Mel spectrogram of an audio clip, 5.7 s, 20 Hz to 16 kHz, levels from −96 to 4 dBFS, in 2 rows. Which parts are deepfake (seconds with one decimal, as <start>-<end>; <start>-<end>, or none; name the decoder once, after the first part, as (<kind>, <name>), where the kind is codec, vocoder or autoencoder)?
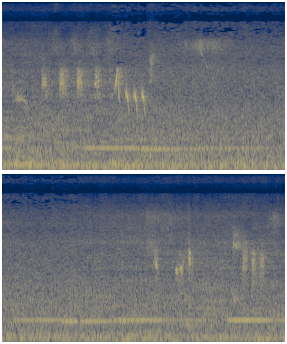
0.0-1.1 (codec, SNAC); 3.6-5.7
